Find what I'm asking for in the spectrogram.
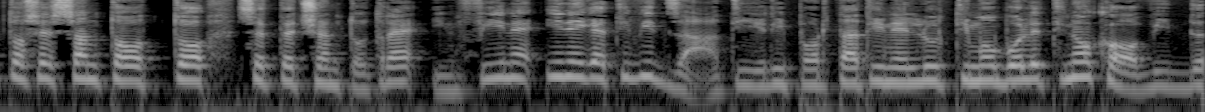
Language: Italian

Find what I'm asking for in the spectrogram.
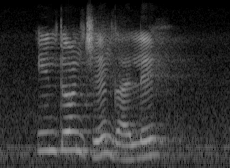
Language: Xhosa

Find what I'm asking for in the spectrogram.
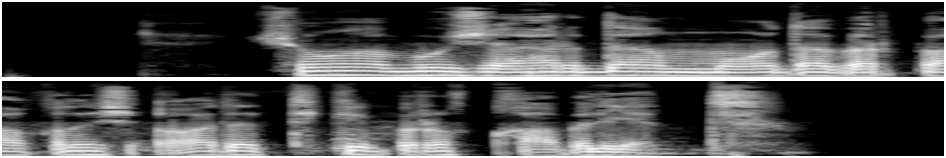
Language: Uyghur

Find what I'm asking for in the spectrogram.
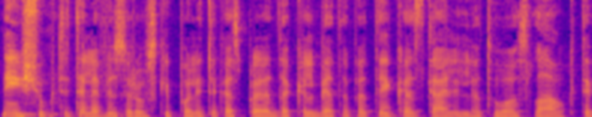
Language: Lithuanian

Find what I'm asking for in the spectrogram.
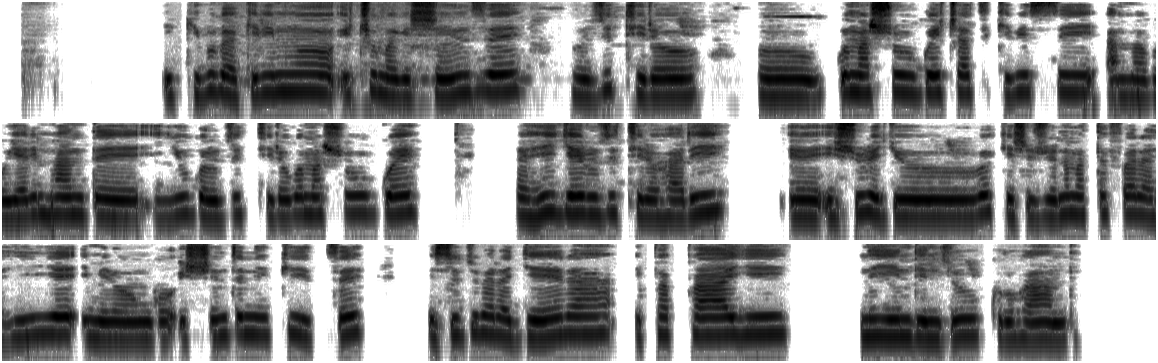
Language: Rundi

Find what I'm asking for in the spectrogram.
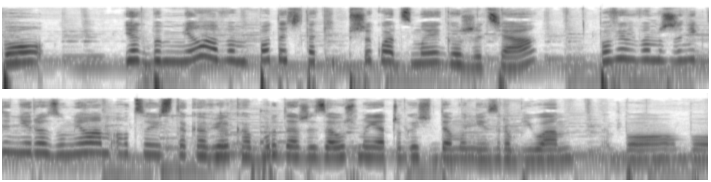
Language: Polish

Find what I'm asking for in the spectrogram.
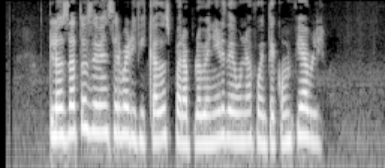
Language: Spanish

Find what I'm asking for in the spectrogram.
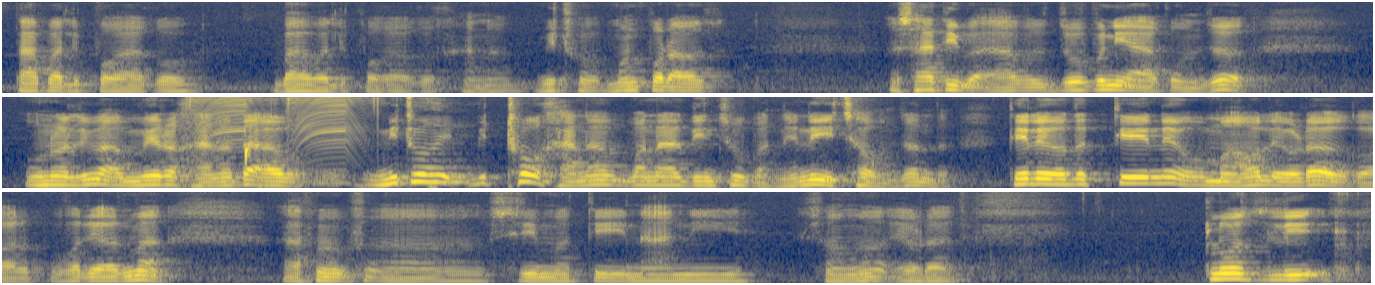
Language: Nepali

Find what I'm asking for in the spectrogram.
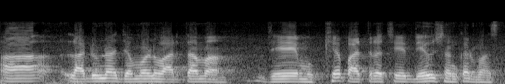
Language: Gujarati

